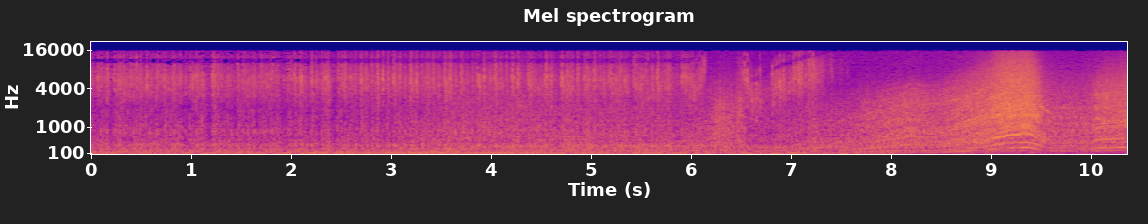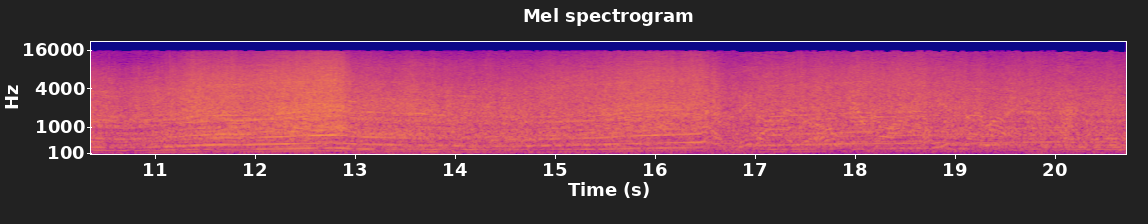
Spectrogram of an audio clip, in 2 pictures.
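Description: Race car engines in NASCAR Racing 2003, a pack of stock cars droning and revving, with pitches sweeping up and down as cars accelerate, loud and continuous, with someone speaking over it.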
